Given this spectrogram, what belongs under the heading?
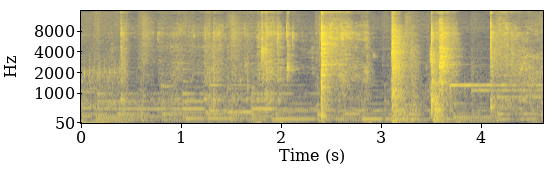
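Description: A homemade cleaner of citric acid, dish soap and toothpaste is stirred in a container, giving quiet clinks and scrapes of a utensil with a few sharper knocks near the end.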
